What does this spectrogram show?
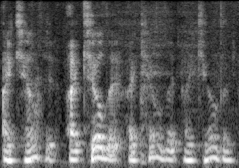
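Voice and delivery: quiet, repeated mumbling under the breath. Player voices their character talking to themself: muttering under breath. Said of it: "I am muttering to myself under my breath".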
